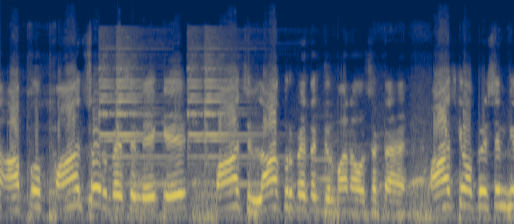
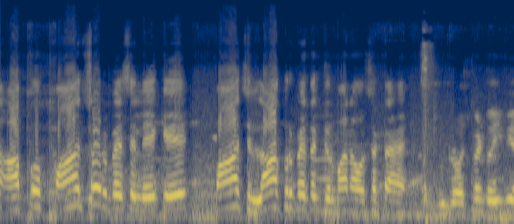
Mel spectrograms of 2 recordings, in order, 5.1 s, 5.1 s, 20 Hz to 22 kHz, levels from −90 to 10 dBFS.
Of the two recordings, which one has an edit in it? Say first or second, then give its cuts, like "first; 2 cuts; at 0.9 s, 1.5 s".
second; 1 cut; at 4.2 s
